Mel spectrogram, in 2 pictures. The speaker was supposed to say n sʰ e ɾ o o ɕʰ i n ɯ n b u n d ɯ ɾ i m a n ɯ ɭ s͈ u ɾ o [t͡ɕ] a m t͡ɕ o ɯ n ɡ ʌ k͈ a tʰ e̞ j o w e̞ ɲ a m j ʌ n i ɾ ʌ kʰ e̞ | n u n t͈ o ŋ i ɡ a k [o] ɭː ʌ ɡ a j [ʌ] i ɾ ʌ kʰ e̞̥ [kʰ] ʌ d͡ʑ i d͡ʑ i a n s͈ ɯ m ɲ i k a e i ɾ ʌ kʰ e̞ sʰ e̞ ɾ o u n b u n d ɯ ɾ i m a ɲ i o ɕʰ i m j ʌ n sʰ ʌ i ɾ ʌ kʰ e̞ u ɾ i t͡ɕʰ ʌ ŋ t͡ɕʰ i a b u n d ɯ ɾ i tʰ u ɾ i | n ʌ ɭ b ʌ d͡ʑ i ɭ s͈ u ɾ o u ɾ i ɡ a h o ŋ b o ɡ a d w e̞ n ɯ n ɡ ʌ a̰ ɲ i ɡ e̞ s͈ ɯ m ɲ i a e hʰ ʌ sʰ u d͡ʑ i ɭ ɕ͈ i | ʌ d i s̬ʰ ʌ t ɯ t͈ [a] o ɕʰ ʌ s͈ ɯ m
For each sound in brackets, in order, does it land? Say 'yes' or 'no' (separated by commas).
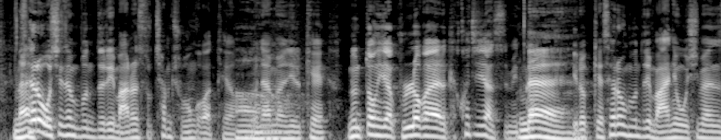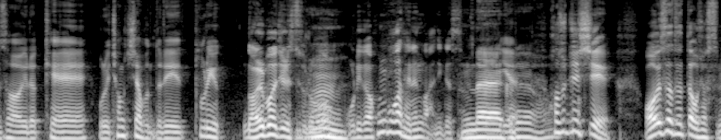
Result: no, no, no, yes, yes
